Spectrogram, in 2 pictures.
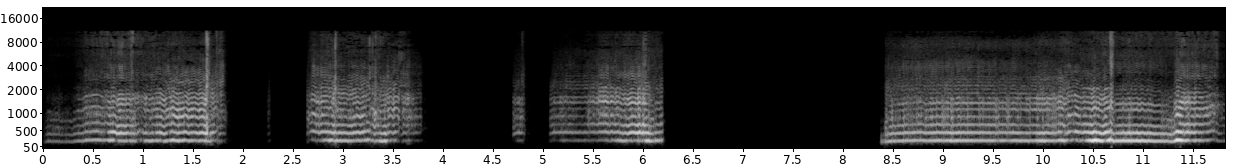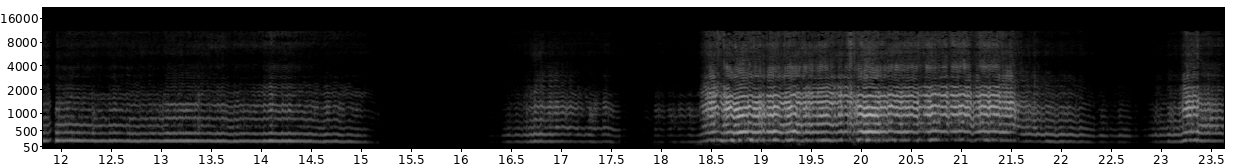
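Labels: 0.0s A bee buzzes indoors. 6.2s
8.4s A bee buzzes indoors. 15.2s
16.4s A bee buzzes indoors. 23.6s

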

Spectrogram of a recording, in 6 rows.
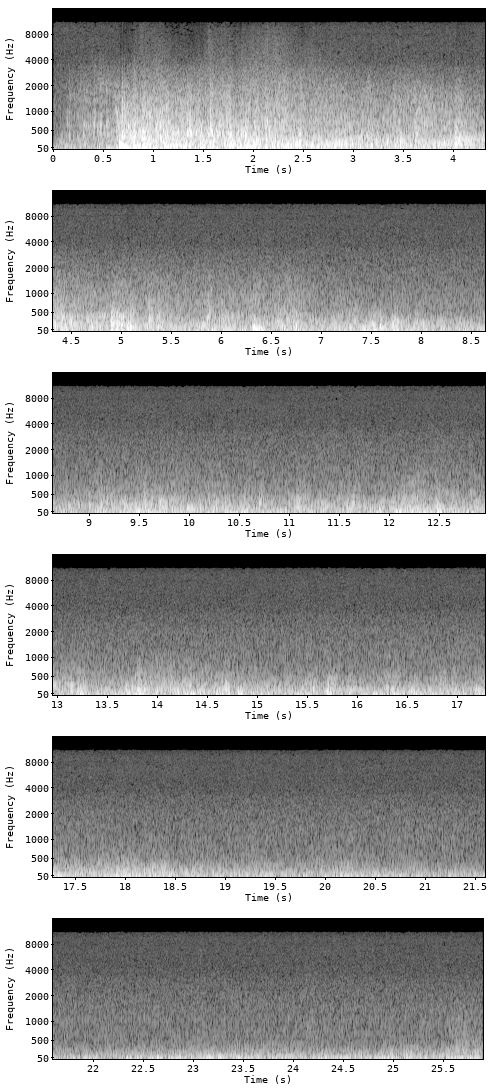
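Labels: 0.0s Thunder rumbles in the distance and fades out slowly. 25.9s

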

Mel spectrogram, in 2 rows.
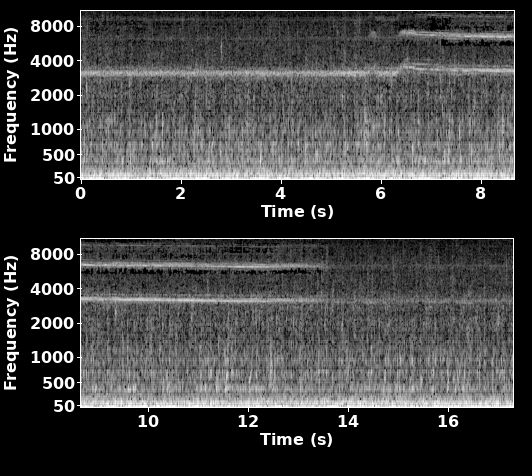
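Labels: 0.0s Jungle ambience with fluctuating sounds of water and insects, including moments of quiet and intense cicada calls. 6.4s
6.6s Cicadas and insects of varying loudness create a dynamic rainforest ambience near a tropical stream. 12.8s
13.0s Cicadas and insects create a dynamic rainforest ambience near a tropical stream. 17.3s

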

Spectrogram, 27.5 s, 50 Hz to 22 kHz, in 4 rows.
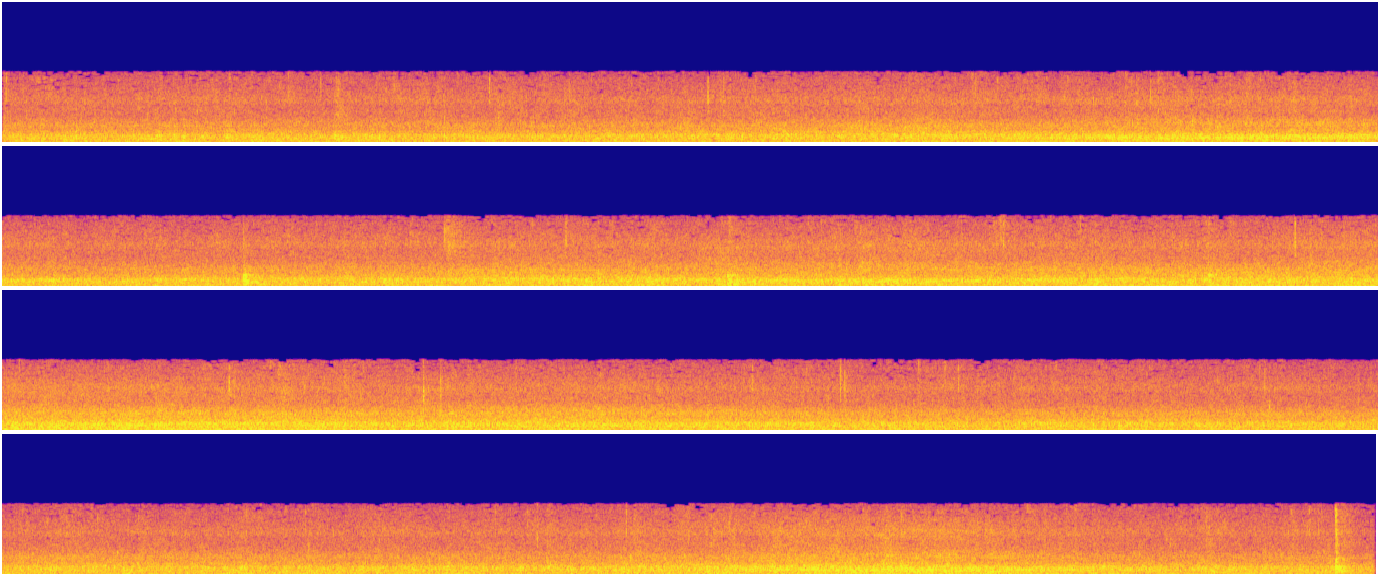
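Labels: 0.0s Constant loud rain outdoors. 27.5s

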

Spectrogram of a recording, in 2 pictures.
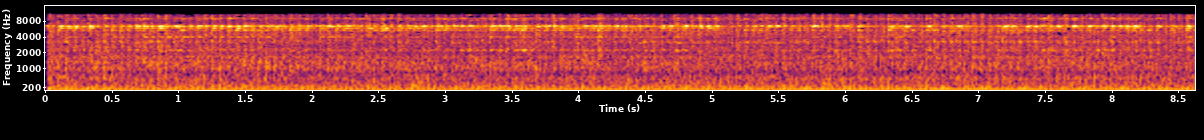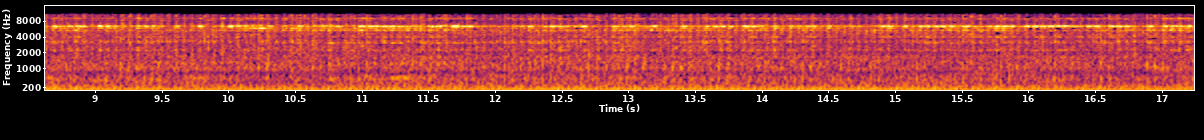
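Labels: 0.0s A mechanical device is drilling loudly and jarringly, possibly against rock or asphalt. 17.2s

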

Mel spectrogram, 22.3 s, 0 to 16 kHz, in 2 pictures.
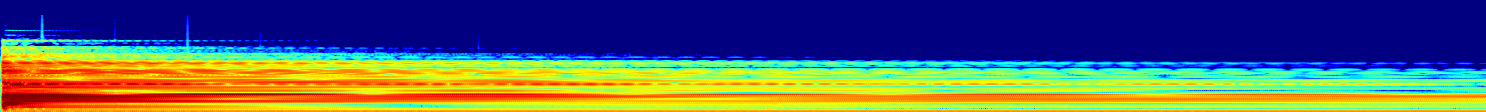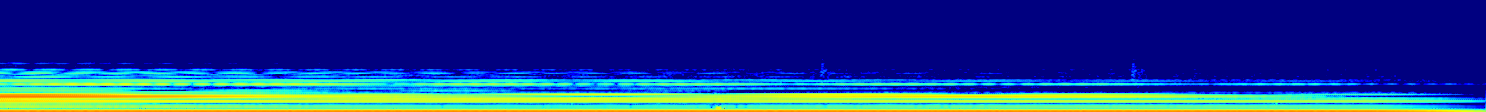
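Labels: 0.0s A single piano tone playing. 4.7s
0.0s A piano plays with an echo. 12.1s

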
